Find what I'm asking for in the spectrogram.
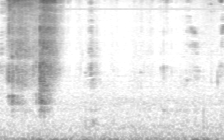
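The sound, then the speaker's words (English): A crisp bite into the crunchy crust of an ordinary slice of toast gives a loud crunch at the start, followed by faint, soft chewing. “I do like the crust. The crust tastes like the top crust tastes alright.”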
